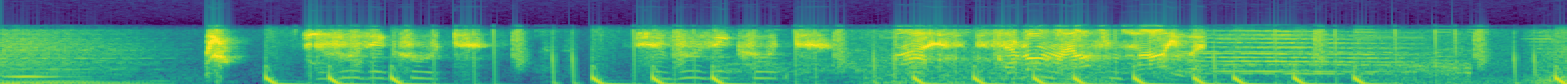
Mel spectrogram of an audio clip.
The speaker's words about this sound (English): just previously my barking dog, Aida.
